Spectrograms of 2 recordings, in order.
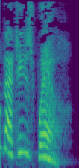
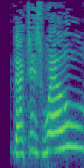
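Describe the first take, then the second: First: A falling repeat in the thin voice; high, falling repeat. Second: High, thin nervous little man. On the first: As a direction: echo it, settling down. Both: A narrator's reading. Thaddeus repeating himself.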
